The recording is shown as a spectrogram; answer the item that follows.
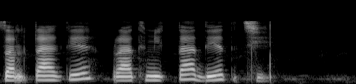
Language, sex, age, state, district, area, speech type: Maithili, female, 30-45, Bihar, Madhubani, rural, read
